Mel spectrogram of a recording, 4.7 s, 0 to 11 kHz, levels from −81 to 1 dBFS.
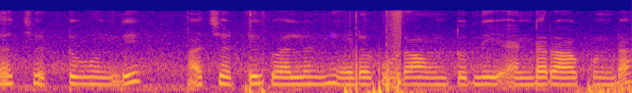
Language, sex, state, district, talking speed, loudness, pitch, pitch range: Telugu, female, Andhra Pradesh, Guntur, 140 wpm, -16 LUFS, 215 Hz, 210-225 Hz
